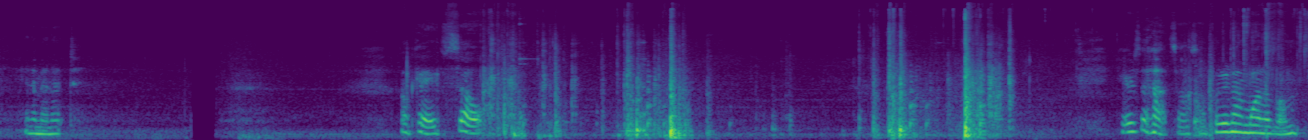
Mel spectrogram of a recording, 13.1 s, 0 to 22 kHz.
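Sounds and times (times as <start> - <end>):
objects knocking and clunking: 4.8 - 10.3, 11.8 - 13.0.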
